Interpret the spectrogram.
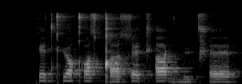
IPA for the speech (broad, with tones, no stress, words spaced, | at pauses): ke˦d kʰy˧qʼɔ˧zǃa˨ɬɛ˧ t͡ʃʼa˦ ɡʱy˨t͡ʃʼɛ˧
